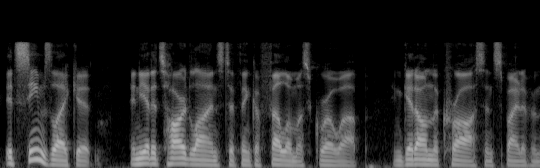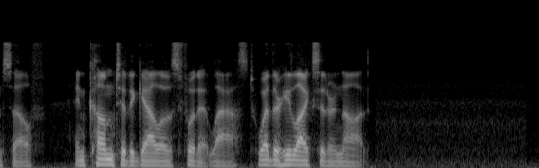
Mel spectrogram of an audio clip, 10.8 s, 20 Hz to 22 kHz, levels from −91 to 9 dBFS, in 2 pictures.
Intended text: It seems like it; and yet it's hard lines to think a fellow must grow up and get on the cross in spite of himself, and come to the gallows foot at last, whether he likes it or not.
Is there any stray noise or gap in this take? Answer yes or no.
no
